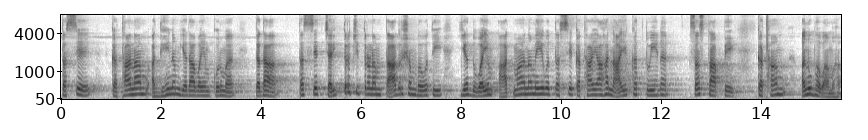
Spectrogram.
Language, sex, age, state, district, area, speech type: Sanskrit, male, 45-60, Rajasthan, Jaipur, urban, spontaneous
